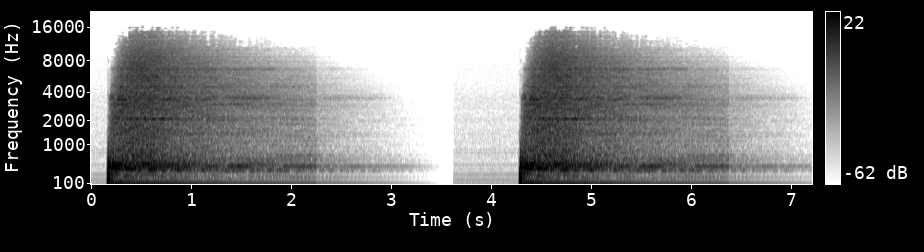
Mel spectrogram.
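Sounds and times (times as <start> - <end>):
gong: 0.2 - 2.6, 4.3 - 6.6.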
